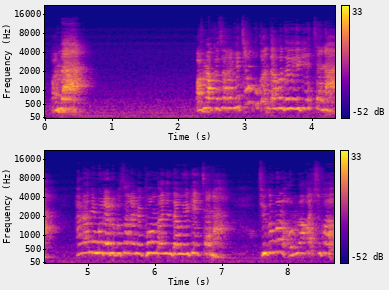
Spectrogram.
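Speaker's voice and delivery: high, frustrated yelling at mother; angry outburst. Retold or imitated. Daughter snapping at her mother in the car, angry outburst. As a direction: let the anger burst out at her. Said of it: "엄마한테 제가 막 화를 냈어요".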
